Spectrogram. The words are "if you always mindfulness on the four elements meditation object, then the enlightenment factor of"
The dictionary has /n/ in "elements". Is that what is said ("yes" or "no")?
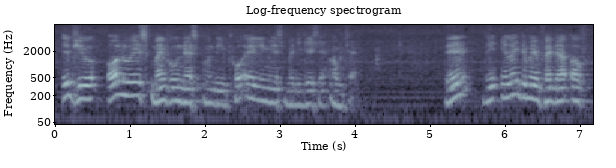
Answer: no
